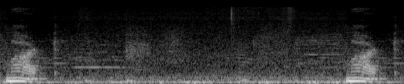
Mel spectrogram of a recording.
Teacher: we do find a lot of that kind of R colouring in the preceding vowel, so that R. · here's an example of a retroflex at the end of the word. Try to listen to the way it makes the sound of the vowel change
